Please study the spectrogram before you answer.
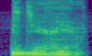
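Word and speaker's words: D'Addario: And he pronounces it properly. The Dario. Didario.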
